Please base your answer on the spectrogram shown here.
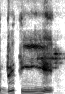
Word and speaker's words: द्वितीय: बो इसको द ती अब इसको ती लंबा खींच थोड़ा सा जो ज्यादातर गलती होती है वो इसी मात्रा में होती है तो क्या बोलेंगे द्वितीय द्वितीय या व जो कक्षा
